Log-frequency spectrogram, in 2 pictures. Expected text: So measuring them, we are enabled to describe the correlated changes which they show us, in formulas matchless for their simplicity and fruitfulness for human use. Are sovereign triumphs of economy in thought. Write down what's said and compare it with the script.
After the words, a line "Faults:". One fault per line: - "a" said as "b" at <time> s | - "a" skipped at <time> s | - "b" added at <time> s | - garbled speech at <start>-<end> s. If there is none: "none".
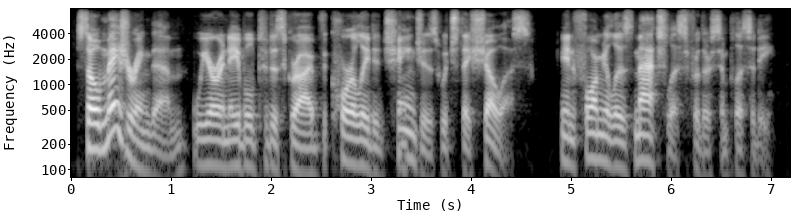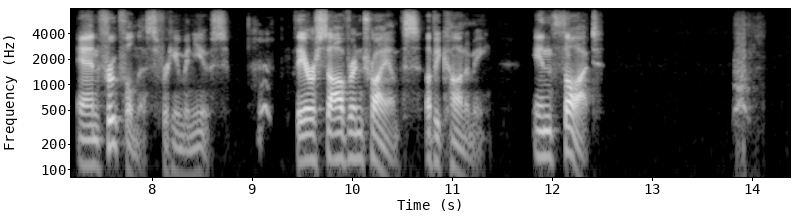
So measuring them, we are enabled to describe the correlated changes which they show us, in formulas matchless for their simplicity and fruitfulness for human use. They are sovereign triumphs of economy in thought.
Faults:
- "They" added at 9.4 s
